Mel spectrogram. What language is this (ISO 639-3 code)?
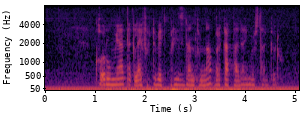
amh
